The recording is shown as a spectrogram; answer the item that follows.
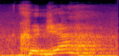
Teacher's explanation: the way that we say it in the reduced forms could many times we change you to yah when we say it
